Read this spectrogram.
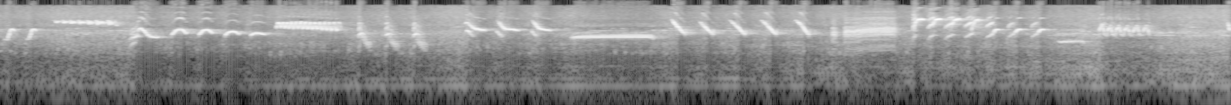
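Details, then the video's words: Black-winged myna lure recording: dense, varied chattering with clipped high whistles, short buzzy phrases, a steady sustained tone and bursts of rapid rising chirps, with low traffic noise underneath. "PANCINGAN SUARA BURUNG JALAK PUTIH"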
